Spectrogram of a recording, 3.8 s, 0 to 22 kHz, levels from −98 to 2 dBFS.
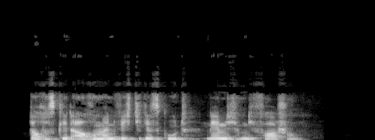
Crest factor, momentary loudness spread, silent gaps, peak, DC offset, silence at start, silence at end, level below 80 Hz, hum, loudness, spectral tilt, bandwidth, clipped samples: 18 dB; 8 LU; none; 0 dBFS; under 0.1%; 0.3 s; 0.8 s; -64 dBFS; none; -18 LUFS; -4.5 dB/octave; 7.8 kHz; under 0.1%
